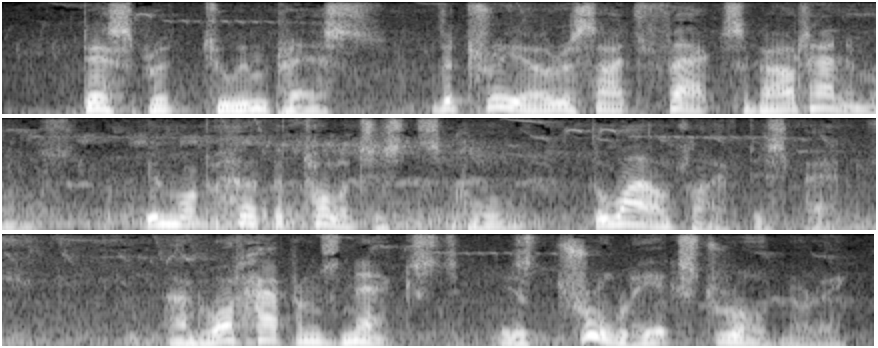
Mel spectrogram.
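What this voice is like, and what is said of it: David Attenborough impression. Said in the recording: “me doing an impression of David Attenborough”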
